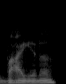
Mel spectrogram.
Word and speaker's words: Vienna: They have Vienna, but it's pronounced Vienna.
